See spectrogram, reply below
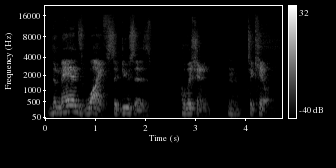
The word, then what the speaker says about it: Politian: But no one knew how to pronounce it correctly. – Did they call it Politico? – They called it Politician a lot. – Politician. – And I was like, you're adding, like, an extra syllable and three extra letters in there.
